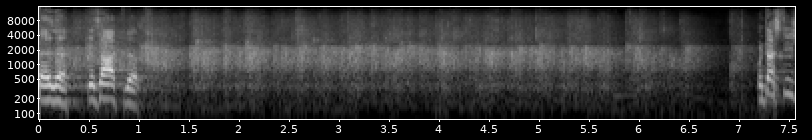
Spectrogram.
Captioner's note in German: Beifall SPD und CDU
